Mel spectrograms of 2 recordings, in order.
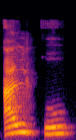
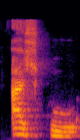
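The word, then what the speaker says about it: allku: Recordarles también que aquí está doble L, puede ser pronunciado como Alcu, ¿no es cierto? Especialmente la gente de la provincia de Cañar, de la Suay, de Loja. La gente del sur pronuncia muy bien Alcu, Alcucuna, ¿sí? Mientras que de la Sierra Centro-Norte tendemos a pronunciar como Ashku, Ashku, ¿ya?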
